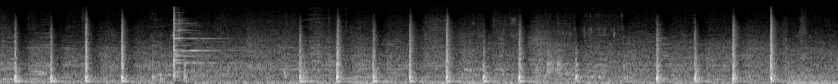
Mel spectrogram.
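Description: Steady, sharp knocking blows, about three a second, with brief pauses. A single ringing metal clink sounds a little under two seconds in.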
